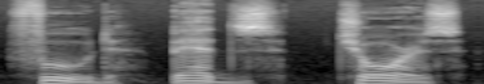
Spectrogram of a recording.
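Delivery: ordinary delivery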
